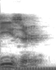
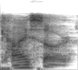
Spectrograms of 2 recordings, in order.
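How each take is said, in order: First: It is said the familiar English way. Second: It is said the Latin way, with a diphthong. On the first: "the anglicized pronunciation, which we're all familiar with" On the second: "classic Latin pronunciation of Caesar, which is Caesar, where you use the diphthong"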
